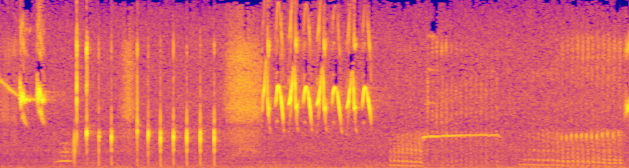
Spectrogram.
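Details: Long starling song passage: evenly spaced loud ticks, a soft hiss, a quick series of warbled high loops, then a level drawn-out whistle and lower wheezy slurred notes.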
